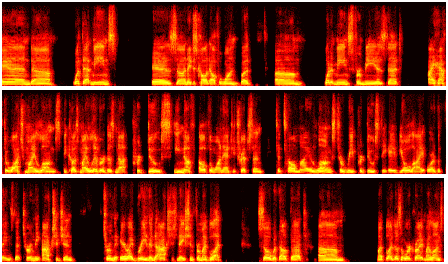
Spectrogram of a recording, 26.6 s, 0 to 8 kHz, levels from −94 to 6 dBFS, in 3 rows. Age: 40-59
